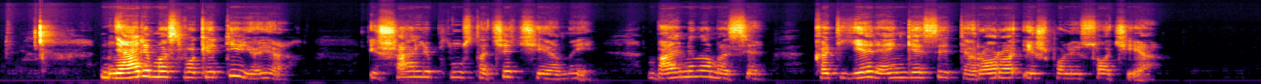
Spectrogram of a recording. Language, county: Lithuanian, Kaunas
